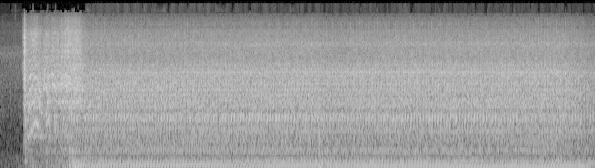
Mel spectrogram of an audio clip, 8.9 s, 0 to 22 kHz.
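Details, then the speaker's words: Second-gen 12-valve diesel truck, previously a no-crank no-start, after installing a new XDP gear-reduction starter: short starter whir, then it fires quickly and settles into a steady, even idle. Normal start. "You guys seen the initial fire, she fires right up a little bit quicker because this is a gear reduction style starter, so it shouldn't take much to get this old girl purring."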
